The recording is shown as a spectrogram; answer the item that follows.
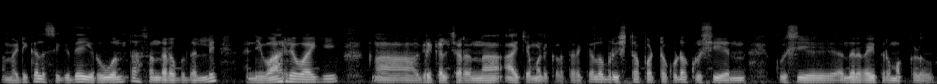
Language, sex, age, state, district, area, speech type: Kannada, male, 30-45, Karnataka, Bellary, rural, spontaneous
